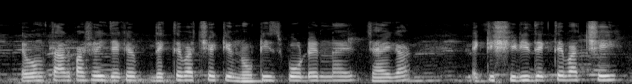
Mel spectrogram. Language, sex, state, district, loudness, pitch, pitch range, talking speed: Bengali, male, West Bengal, Malda, -15 LUFS, 185 Hz, 180-195 Hz, 150 wpm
